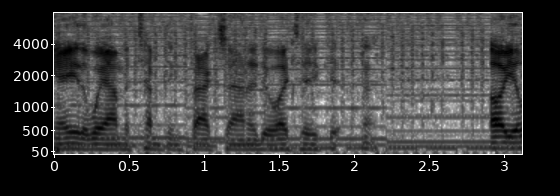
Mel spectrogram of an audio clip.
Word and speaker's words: Faxanadu: trying to derust in Faxanadu. Not Faxanadu, but Faxanadu, because that's how I've always said it. Even though I know that's not the correct pronunciation.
